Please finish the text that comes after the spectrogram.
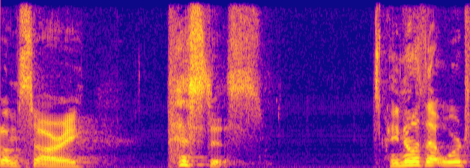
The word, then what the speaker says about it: pistis: is the greek word for faith is p-i-s-t pistis i think i'm saying it right if i'm not i'm sorry pistus you know what that word faith means it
